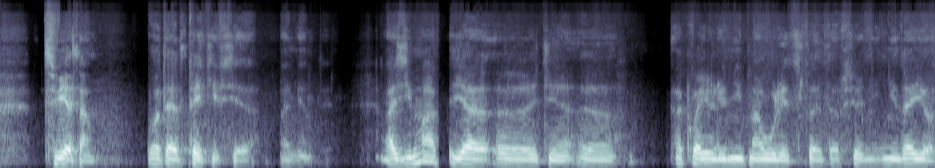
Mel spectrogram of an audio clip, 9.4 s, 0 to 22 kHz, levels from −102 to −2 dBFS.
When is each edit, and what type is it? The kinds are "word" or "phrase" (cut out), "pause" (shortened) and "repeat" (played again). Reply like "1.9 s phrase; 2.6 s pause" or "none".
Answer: 1.9 s word; 4.4 s word; 6.7 s word; 7.5 s word; 8.0 s word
